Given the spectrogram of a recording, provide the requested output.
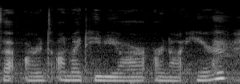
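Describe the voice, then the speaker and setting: A woman speaks quietly. Noticeable background noise can be heard behind her. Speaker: book vlogger. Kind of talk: casual vlog. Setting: library. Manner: quiet, hushed.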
